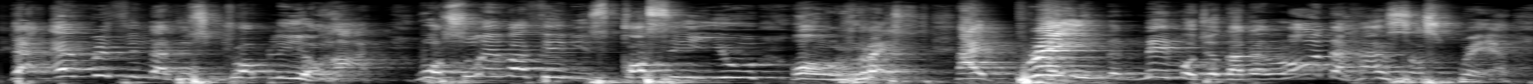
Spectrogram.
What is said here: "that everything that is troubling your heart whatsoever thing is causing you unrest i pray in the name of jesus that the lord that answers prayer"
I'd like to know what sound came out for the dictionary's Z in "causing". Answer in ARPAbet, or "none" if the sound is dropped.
S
